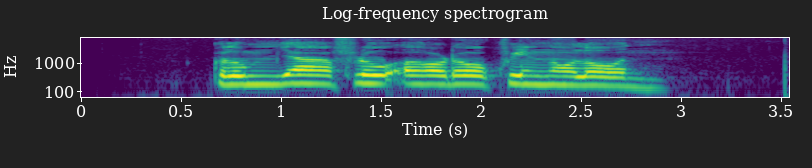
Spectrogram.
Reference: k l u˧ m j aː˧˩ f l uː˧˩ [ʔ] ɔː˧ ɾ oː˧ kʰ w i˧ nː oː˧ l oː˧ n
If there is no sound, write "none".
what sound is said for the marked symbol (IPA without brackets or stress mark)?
ʔ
